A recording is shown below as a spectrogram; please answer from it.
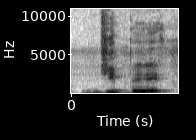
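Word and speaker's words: GPAI: partnership of artificial intelligence ji पाई जी पाई pronounced as जीप ठीक है तो जी पी ए आई है पी ए वाई नहीं है इंडिया इज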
